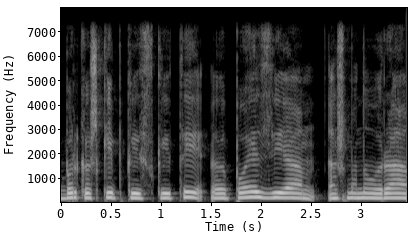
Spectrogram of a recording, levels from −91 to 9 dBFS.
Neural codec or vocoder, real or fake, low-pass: codec, 16 kHz, 16 kbps, FreqCodec, larger model; fake; 7.2 kHz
